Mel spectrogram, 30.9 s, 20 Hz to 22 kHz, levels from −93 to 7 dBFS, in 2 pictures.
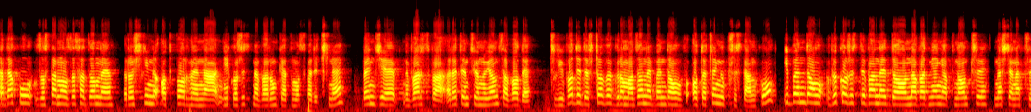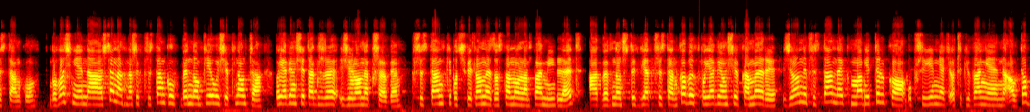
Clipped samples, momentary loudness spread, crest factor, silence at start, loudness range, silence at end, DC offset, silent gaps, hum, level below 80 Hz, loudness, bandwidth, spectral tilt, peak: under 0.1%; 7 LU; 16 dB; 0 s; 2 LU; 0 s; under 0.1%; none; none; -64 dBFS; -16 LUFS; 12 kHz; 0 dB/octave; 0 dBFS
